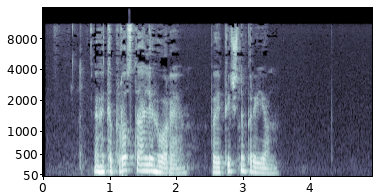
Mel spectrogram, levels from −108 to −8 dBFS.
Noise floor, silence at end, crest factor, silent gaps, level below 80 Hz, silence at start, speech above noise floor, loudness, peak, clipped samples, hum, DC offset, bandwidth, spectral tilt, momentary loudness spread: -62 dBFS; 1.4 s; 18 dB; none; -42 dBFS; 0.55 s; 47 dB; -16 LUFS; 0 dBFS; under 0.1%; none; under 0.1%; 11.5 kHz; -4.5 dB/octave; 20 LU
